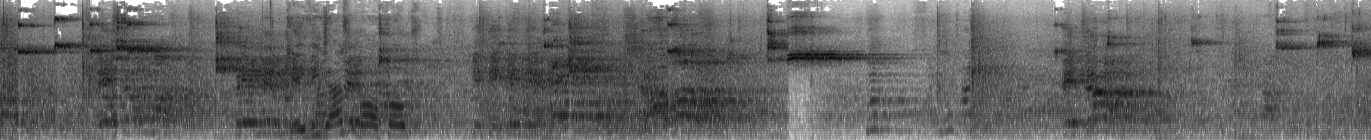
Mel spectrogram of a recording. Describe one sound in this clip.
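Young men shout and call out in an echoing gym.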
